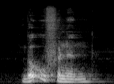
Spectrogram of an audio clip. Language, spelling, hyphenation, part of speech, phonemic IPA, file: Dutch, beoefenen, be‧oe‧fe‧nen, verb, /bəˈufənə(n)/, Nl-beoefenen.ogg
- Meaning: to practice regularly, ongoing: some sport, craft, skill, or profession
